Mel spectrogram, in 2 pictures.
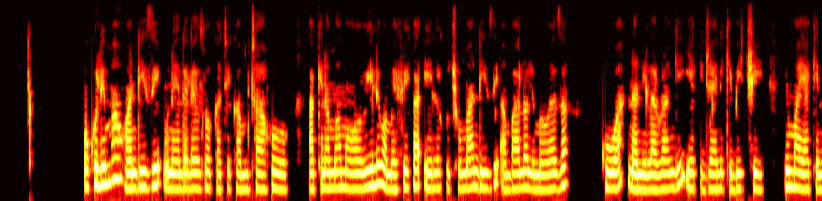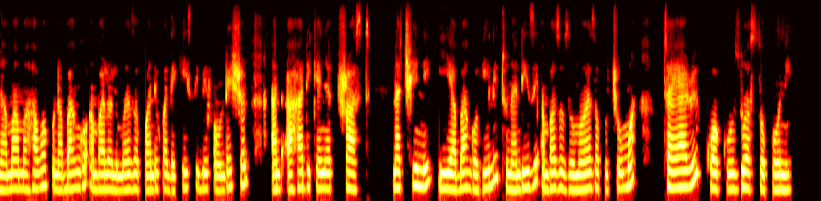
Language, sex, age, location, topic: Swahili, female, 25-35, Kisii, agriculture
